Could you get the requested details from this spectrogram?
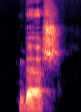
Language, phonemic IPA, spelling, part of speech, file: Moroccan Arabic, /baːʃ/, باش, conjunction / adverb, LL-Q56426 (ary)-باش.wav
- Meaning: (conjunction) in order to, in order that, so that: followed by the subjunctive mood; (adverb) with what?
